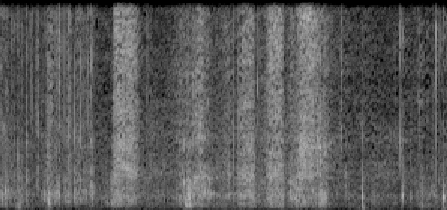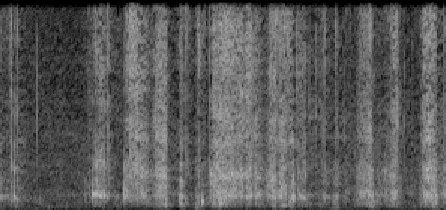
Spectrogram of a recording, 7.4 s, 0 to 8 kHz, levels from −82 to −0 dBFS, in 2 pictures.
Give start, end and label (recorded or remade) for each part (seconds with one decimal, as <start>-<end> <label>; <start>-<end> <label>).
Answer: 0.0-1.0 recorded; 1.0-2.1 remade; 2.1-2.7 recorded; 2.7-6.6 remade; 6.6-7.4 recorded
